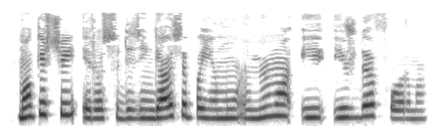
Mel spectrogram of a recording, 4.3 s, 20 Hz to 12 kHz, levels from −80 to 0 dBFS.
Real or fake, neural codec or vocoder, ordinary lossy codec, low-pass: real; none; MP3, 32 kbps; 10.8 kHz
